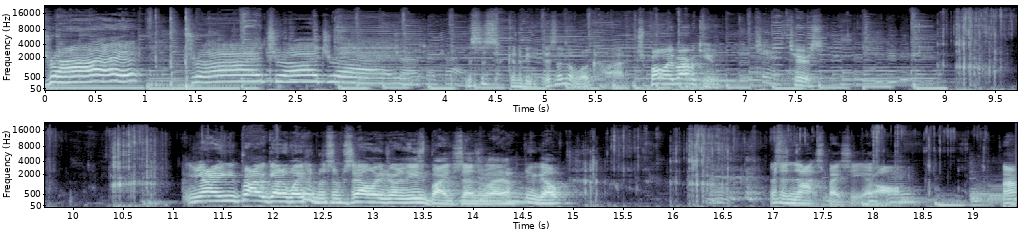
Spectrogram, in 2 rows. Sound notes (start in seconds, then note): 0.4 upbeat bluegrass music; 8.8 crunching; 15.0 crunching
